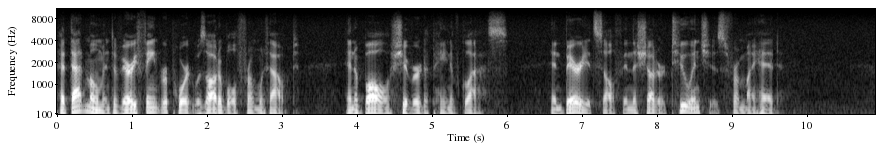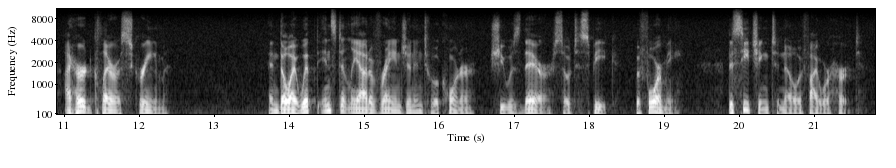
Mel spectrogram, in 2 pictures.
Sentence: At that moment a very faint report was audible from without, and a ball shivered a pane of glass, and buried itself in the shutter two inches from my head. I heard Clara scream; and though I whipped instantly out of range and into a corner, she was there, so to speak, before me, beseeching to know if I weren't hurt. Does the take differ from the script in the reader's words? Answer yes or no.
yes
